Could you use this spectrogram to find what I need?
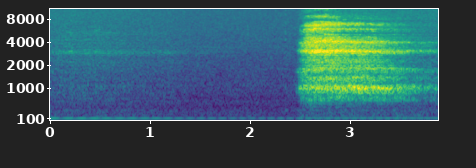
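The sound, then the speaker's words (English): A deep breath is drawn in through the nose during a relaxation exercise. After a quiet stretch over a low steady hum, one sudden, loud, airy inhale starts and holds until the end. “And then take a big breath in.”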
